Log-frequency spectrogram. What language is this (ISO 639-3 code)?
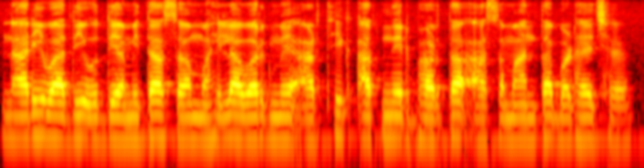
mai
